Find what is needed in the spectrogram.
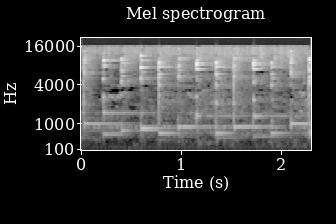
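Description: A mobile phone ringtone playing: a simple electronic tune of short single notes stepping up and down, about five notes a second.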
